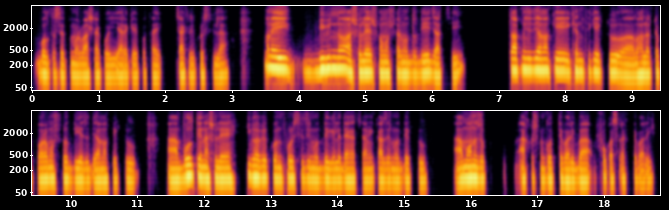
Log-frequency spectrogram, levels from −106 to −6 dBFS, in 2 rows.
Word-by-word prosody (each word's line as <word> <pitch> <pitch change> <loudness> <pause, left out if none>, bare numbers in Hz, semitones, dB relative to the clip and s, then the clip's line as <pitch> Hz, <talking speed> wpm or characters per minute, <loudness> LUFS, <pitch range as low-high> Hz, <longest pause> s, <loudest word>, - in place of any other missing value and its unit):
বলতেছে, 110 -2 -2
"তোমার 110 -1 -2
বাসা 105 0 -3
কই? 100 -1 -3
এর 105 - -1
আগে 105 - -7
কোথায় 105 -2 -7 0.3
চাকরি 110 0 -4
করছিলা।" 105 0 -6 0.6
মানে 180 -2 +6
এই 165 - +9 0.5
বিভিন্ন 165 +1 +7 0.2
আসলে 130 +2 +3 0.2
সমস্যার 125 -1 0
মধ্য 120 0 -1
দিয়েই 125 0 +3
যাচ্ছি। 110 0 -4 0.8
তো - - -22
আপনি 155 +2 0
যদি 155 0 +2
আমাকে 150 -1 +2 0.2
এখান 135 +2 0
থেকে 140 0 -1
একটু 130 +1 -4 0.2
আ - - +1 0.2
ভালো 115 0 +4
একটা 120 +1 -5
পরামর্শ 115 0 0 0.2
দিয়ে, 115 0 0
যদি 110 -1 -5
আমাকে 110 0 -3
একটু 110 0 -9 0.6
আ - - +2 0.2
বলতেন, 140 -2 +5
আসলে 115 0 +1 0.3
কিভাবে 130 -4 +3
কোন 125 -1 0
পরিস্থিতির 120 -1 -2
মধ্যে 110 +1 -2
গেলে 110 0 -1
দেখা 110 0 0
যাচ্ছে, 110 - -10
আমি 110 - -4
কাজের 110 0 -3
মধ্যে 105 +1 -5
একটু 110 0 -9 0.6
আ - - +3
মনোযোগ 125 -2 +5 0.6
আকর্ষণ 115 -1 -9
করতে 110 0 -3
পারি? 110 0 +1
বা 105 - +2 0.2
ফোকাস 125 -3 -6
রাখতে 110 0 -11
পারি? 95 +3 -6
115 Hz, 175 wpm, -23 LUFS, 110-125 Hz, 0.8 s, এই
